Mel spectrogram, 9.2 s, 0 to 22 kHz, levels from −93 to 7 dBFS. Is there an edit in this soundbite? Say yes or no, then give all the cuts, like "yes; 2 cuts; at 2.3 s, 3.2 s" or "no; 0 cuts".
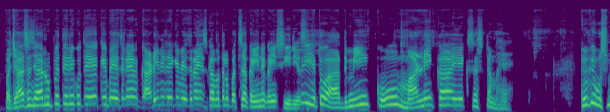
yes; 1 cut; at 4.5 s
